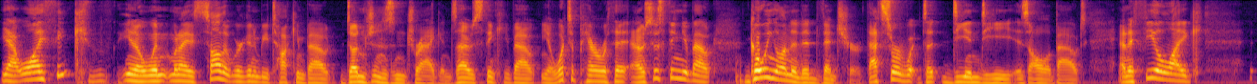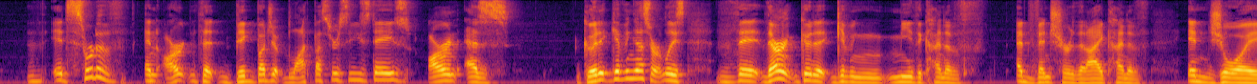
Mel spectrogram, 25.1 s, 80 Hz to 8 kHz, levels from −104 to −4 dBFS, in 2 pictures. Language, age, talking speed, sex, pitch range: English, 30-49, 210 wpm, male, 115-155 Hz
